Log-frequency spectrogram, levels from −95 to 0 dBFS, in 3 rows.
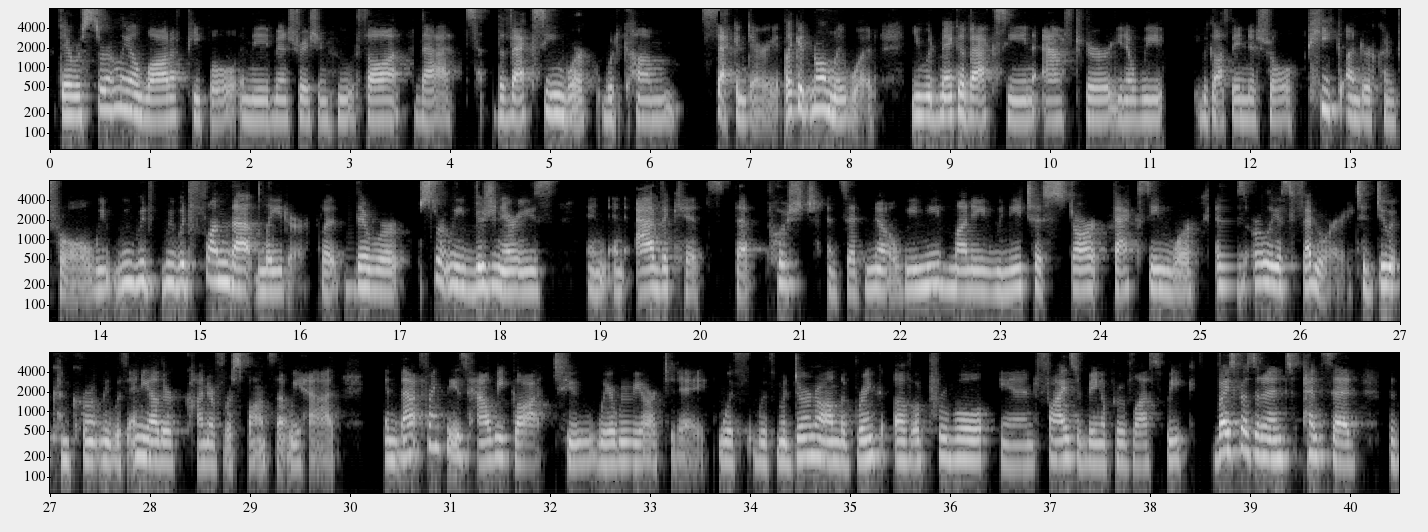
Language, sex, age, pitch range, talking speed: English, female, 30-49, 165-200 Hz, 175 wpm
